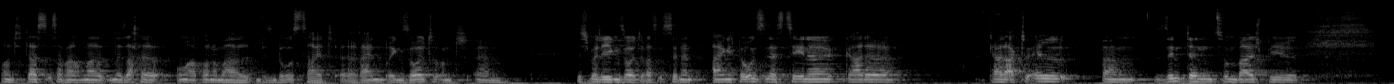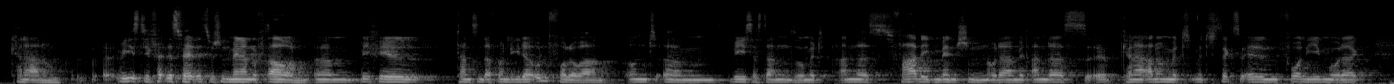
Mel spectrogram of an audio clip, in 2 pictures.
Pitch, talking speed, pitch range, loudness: 110 Hz, 170 wpm, 105-115 Hz, -35 LUFS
